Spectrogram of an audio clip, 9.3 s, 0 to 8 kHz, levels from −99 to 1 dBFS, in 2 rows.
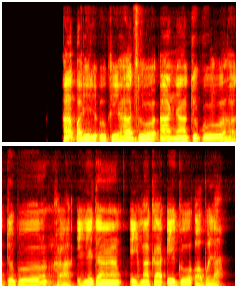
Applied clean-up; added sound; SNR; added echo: neural mask model DeepFilterNet 3.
